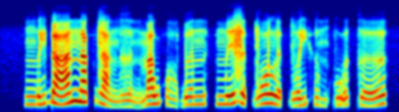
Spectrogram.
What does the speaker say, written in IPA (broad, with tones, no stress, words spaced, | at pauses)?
ŋə˨˦jɗaː˨˦ na˦˥k̚za˧˩ŋ ɣə˧˩n ma˧wʔɔ̤˨˩ɓə˧n | me˨˦zə˨˩t̚vɔ˧ lə˨˩t̚və˨˦jʔə̤˨˩m kṵ˧˥ə̯kəː˨˦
